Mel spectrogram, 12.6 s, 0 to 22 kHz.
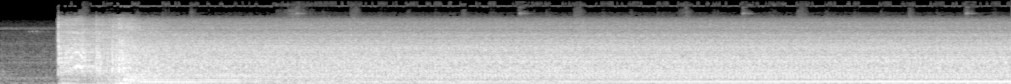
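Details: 12-valve Cummins swap: engine catches instantly and settles into steady smooth idle with even low hum; normal start and idle.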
